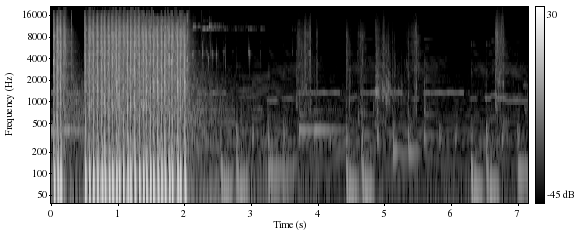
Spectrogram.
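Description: Scorpion submachine gun in the VR shooter H3VR, loosed in one loud rapid burst of about a second and a half, then a quiet run of clicks and clacks as the weapon is handled.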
